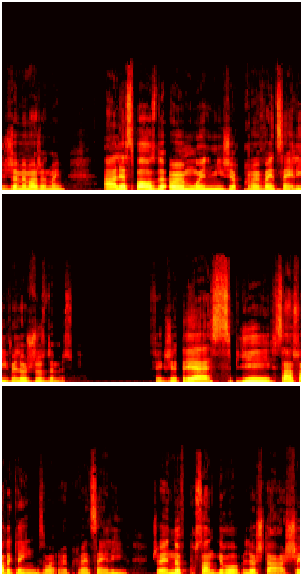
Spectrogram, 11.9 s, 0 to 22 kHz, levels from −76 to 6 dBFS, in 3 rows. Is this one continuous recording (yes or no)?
yes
